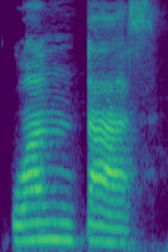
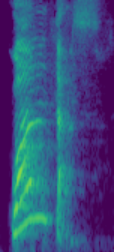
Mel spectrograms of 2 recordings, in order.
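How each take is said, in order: First: "Cuántas" low and even, falling, no question; unstressed "Cuántas", lower pitched and falling at the end; unaccented form. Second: "Cuántas" high and rising, CUAN punched; questioning "Cuántas" with a strong, high first syllable; accented question form. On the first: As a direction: draw "Cuántas" out low without punching CUAN. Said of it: "Porque hace la diferencia". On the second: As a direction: ask "Cuántas" sharply upward, much higher pitched. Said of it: "Cuando lleva acento". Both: Shown as a demonstration.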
